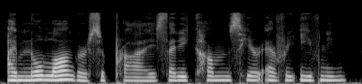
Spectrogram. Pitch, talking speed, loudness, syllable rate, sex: 190 Hz, 165 wpm, -17 LUFS, 5.6 syllables/s, female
